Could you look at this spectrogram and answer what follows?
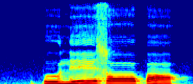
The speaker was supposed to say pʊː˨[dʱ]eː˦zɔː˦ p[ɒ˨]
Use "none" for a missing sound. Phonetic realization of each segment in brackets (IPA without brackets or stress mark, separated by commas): n, ɒ˨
